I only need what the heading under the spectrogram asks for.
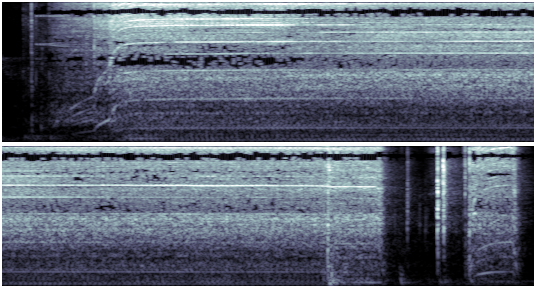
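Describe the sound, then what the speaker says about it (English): A power drill bores a nail hole through the limb of a homemade foldable bow, its motor whining at a steady loud pitch for about eight seconds before stopping, followed by a few short bursts and clicks. "drill all the way through"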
